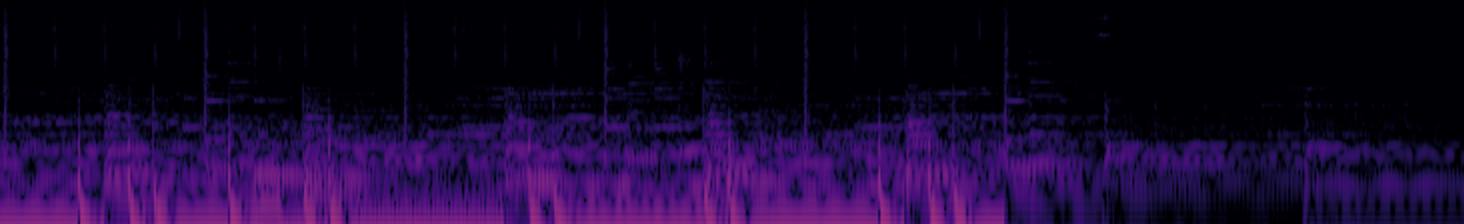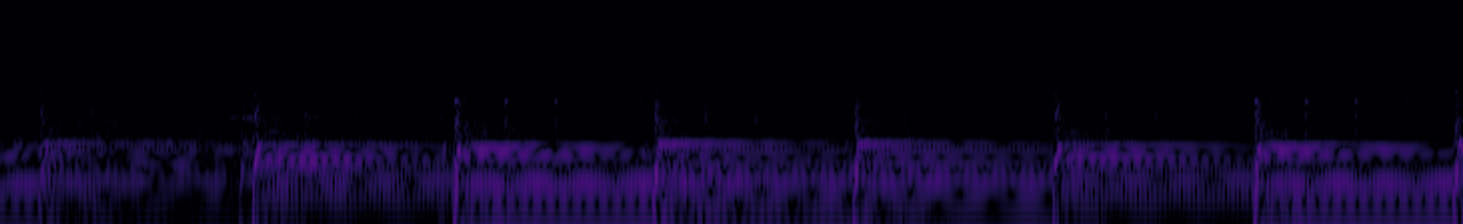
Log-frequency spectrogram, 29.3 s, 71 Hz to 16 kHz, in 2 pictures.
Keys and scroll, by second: 6.9 super+c, 7.1 super+v, 7.5 alt+x, 8.9 super+c, 9.0 super+v, 10.4 super+c, 10.8 super+v, 11.9 alt+x, 14.9 alt+x, 22.5 super+c, 23.3 super+v, 24.0 alt+w, 24.5 x.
